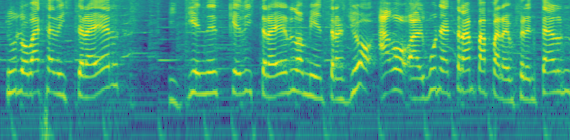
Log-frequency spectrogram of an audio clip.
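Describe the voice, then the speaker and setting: A performer voicing an excitable cartoon baby adventurer with a squeaky childlike voice, playing through a Minecraft roleplay for children. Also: moderate pace, faint music behind. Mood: urgent. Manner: excitable, repeats phrases. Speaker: host of a children's gaming channel.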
